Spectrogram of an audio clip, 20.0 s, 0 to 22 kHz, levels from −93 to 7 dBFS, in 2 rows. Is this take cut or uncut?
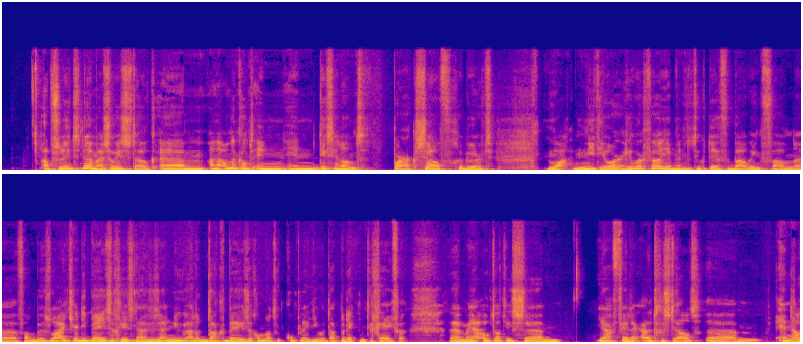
uncut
